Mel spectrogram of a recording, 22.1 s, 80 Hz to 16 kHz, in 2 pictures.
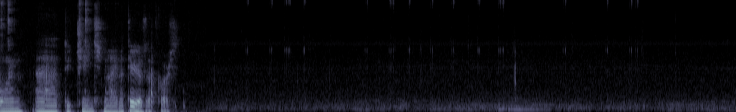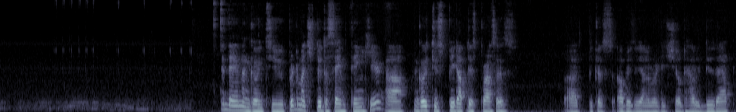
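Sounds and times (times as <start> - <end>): computer mouse clicks: 3.2 - 4.7, 5.5 - 7.8, 8.4 - 10.2, 11.8 - 14.4.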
